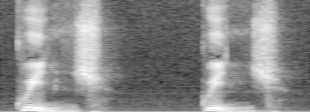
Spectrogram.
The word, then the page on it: quing: dialetto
